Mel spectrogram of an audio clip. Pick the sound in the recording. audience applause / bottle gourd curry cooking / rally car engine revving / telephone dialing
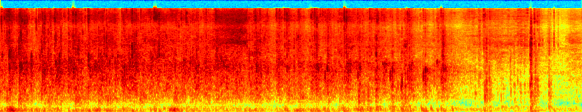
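audience applause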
